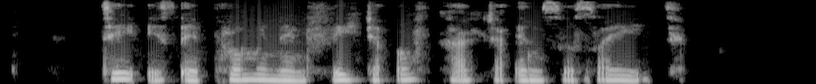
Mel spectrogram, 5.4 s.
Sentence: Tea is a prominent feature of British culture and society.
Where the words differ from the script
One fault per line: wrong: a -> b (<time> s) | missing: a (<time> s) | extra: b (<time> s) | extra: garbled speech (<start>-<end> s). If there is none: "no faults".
missing: British (2.9 s)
